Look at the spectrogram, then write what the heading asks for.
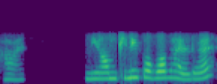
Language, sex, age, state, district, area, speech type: Assamese, female, 18-30, Assam, Jorhat, urban, conversation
